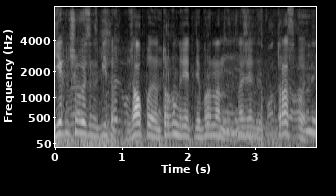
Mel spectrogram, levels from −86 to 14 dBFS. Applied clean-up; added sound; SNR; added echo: none; none; none; none.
